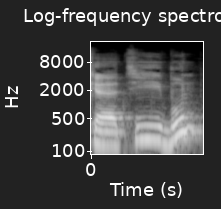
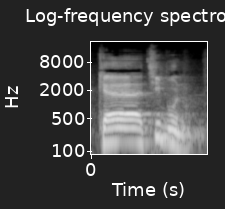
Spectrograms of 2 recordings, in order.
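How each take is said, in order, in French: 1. La voyelle après le t est longue. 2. La voyelle après le t est courte.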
